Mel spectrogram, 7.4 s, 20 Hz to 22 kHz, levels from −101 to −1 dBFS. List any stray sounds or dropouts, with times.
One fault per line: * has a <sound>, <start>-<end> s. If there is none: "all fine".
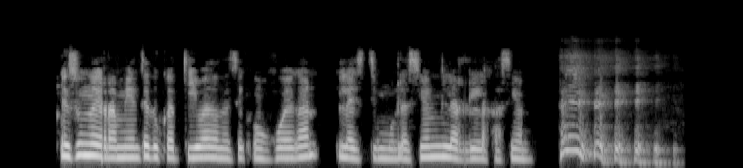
* has a laugh, 5.6-6.9 s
